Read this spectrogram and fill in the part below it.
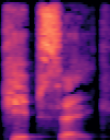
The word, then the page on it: keepsake: American English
